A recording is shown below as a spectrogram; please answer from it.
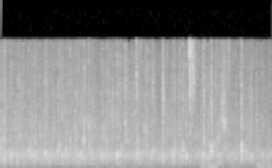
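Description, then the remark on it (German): An audience applauds steadily for Kevin-Prince Boateng for a few seconds, a loud, dense wash of clapping that never lets up, with a voice briefly rising over it toward the end. “Ihr Applaus nochmal für Danke.”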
